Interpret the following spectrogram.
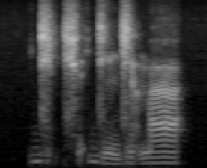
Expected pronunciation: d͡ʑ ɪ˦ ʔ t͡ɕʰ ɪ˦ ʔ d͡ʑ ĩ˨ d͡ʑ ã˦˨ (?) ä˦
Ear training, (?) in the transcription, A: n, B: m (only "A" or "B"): B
